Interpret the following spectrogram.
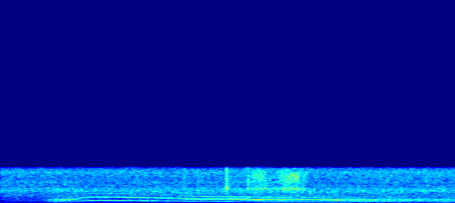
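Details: A two-year-old Siamese cat, indoors with a dog while stalking, gives one long drawn-out yowl lasting about three seconds. The yowl is steady, then dips slightly at the end, and a person calls softly afterward.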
